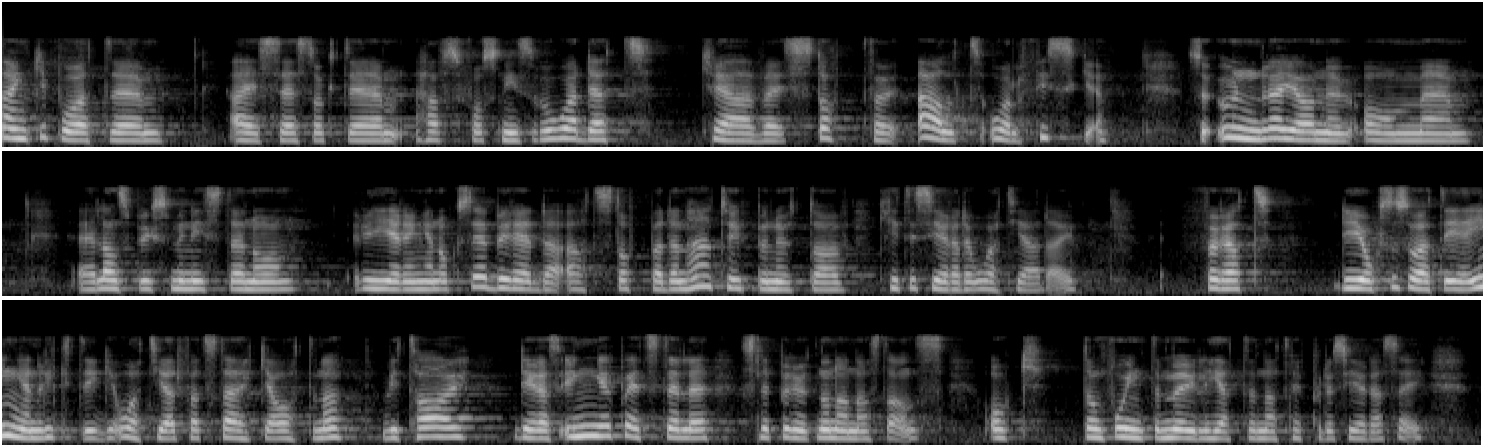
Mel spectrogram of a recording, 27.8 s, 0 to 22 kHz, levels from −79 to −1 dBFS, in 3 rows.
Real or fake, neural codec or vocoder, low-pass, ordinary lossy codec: real; none; none; none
